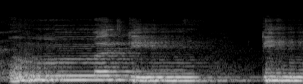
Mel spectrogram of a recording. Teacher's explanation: Samar-samar atau disembunyikan. Bunyi bunyi tanwinnya atau bunyi n-nya. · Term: Ikhfa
